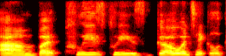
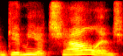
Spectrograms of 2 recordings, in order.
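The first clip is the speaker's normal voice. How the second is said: mock screaming, shouting; 4 semitones higher than usual. Streamer reads a viewer's all-caps chat message aloud, mock-screaming it. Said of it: "he's saying in caps, like he's screaming at me".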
